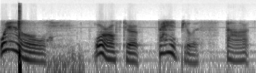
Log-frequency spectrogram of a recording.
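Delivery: put-on affected, sing-song voice.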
